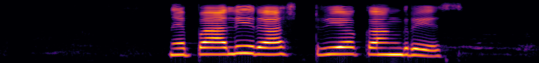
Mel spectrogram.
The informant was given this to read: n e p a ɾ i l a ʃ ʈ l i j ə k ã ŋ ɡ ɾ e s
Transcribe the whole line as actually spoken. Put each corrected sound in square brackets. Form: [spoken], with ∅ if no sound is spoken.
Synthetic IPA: n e p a [l] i [ɾ] a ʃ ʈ [ɾ] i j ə k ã ŋ ɡ ɾ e s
